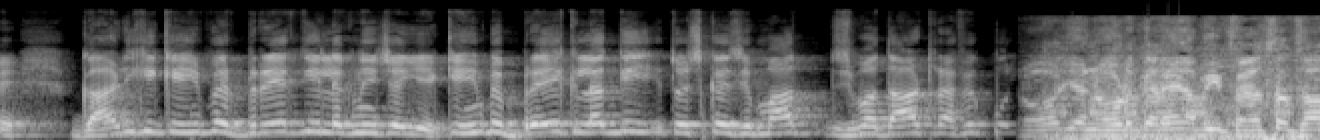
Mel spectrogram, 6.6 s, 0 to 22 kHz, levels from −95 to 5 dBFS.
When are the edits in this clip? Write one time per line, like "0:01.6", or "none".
0:05.1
